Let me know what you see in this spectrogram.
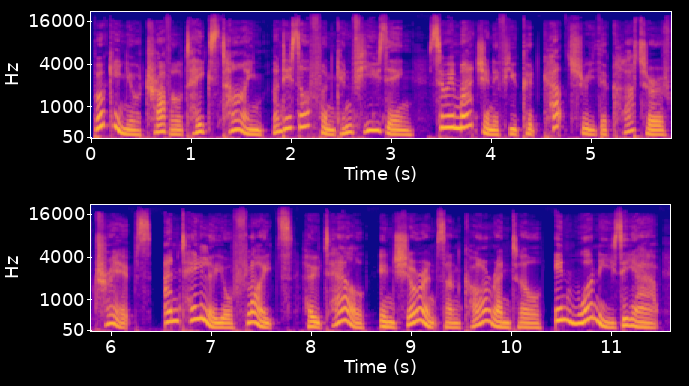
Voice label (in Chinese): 外籍英女 富有活力 app广告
